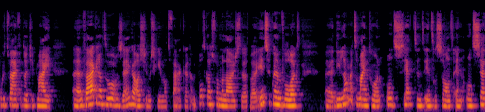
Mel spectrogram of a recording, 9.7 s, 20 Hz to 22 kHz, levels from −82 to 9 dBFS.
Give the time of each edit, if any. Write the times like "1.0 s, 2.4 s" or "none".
3.8 s, 4.9 s, 7.4 s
